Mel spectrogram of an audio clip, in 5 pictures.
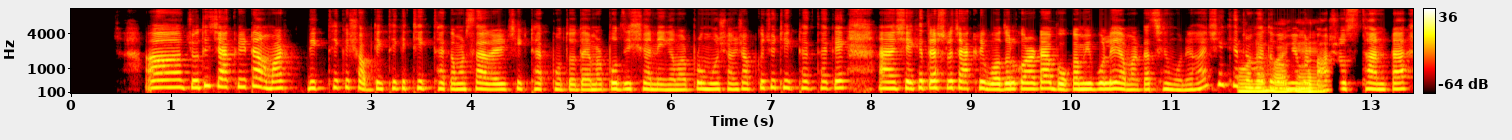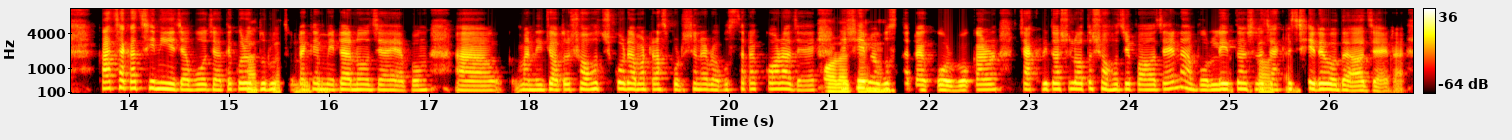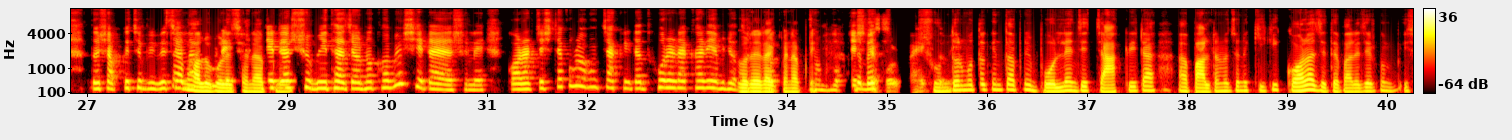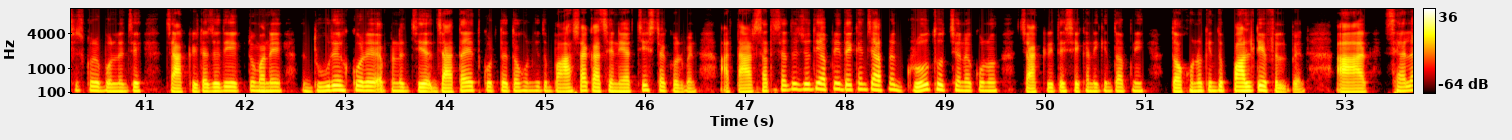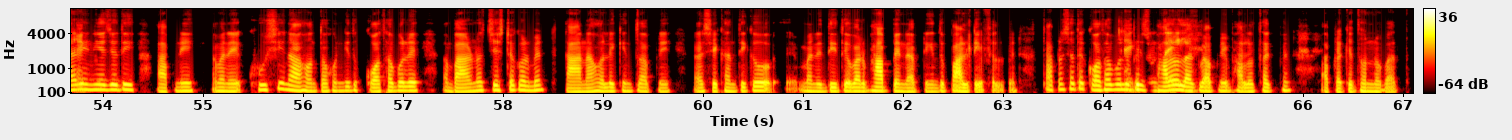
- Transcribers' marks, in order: in English: "পজিশনিং"; alarm; in English: "ট্রান্সপোর্টেশন"; other background noise; tapping; laughing while speaking: "তাই"
- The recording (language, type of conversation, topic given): Bengali, podcast, আপনার কখন মনে হয় চাকরি বদলানো উচিত?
